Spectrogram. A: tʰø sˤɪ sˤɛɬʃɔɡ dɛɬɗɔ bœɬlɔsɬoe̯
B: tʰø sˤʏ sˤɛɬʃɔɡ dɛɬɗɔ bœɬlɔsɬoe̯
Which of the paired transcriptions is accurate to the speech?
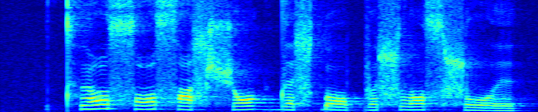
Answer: B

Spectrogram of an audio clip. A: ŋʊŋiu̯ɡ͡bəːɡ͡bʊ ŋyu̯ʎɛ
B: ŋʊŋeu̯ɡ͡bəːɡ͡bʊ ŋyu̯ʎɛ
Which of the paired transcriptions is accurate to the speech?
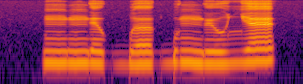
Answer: B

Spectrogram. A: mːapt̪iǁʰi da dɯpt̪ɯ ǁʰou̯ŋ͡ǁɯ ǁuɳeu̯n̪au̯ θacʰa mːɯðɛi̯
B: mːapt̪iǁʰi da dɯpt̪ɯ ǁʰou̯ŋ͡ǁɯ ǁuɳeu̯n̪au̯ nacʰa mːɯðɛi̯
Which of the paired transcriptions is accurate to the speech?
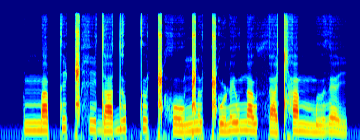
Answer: A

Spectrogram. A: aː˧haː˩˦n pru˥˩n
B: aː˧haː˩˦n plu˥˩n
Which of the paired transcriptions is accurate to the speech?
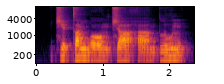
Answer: B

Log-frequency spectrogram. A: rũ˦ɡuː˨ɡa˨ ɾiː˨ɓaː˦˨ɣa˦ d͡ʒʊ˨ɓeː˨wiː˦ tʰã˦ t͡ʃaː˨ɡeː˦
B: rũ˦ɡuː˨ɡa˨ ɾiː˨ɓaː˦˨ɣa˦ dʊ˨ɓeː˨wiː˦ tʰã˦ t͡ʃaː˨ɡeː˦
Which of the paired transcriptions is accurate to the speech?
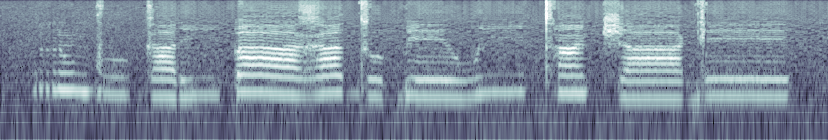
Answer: B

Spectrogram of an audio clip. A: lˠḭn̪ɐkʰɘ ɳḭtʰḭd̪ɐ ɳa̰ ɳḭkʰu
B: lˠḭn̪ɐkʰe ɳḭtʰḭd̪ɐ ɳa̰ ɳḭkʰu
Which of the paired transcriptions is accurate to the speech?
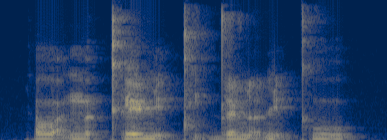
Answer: B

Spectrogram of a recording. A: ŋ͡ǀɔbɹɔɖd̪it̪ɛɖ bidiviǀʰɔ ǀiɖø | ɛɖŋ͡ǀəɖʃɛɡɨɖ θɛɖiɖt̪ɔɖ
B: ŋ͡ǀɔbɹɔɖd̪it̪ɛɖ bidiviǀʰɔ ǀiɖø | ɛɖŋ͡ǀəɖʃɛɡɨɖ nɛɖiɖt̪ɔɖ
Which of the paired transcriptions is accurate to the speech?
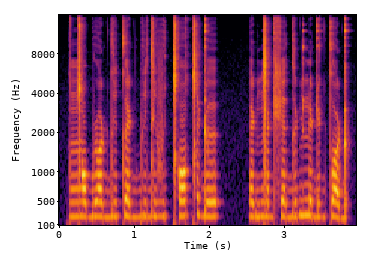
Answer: B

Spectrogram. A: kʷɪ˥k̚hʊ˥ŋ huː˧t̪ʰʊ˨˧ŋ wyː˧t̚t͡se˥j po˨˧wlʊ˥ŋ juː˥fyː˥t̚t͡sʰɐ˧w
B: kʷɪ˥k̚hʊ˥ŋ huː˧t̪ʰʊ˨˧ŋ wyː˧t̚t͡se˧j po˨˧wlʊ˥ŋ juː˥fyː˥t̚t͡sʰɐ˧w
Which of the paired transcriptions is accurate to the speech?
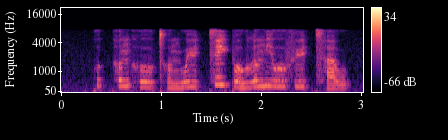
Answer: A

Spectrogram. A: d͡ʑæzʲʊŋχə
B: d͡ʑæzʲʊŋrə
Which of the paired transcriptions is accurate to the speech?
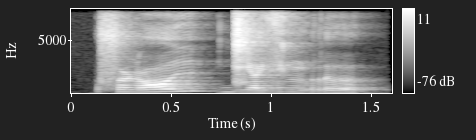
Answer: B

